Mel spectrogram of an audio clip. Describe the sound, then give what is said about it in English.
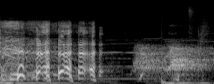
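A dog barks in a quick run of sharp, high-pitched yaps, then lets out a longer, rougher bark-like sound after a brief pause. “Was that an alien or something? Oh, that's my dog.”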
